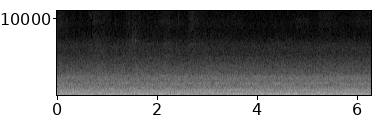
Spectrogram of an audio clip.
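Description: E7-series Shinkansen trainset standing at the platform with its doors open, its onboard equipment running as a steady hum and hiss with a faint constant whine.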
